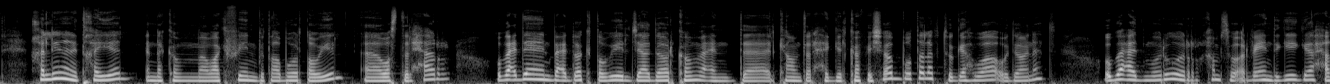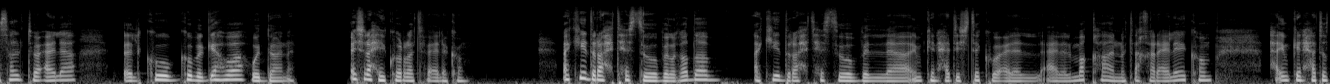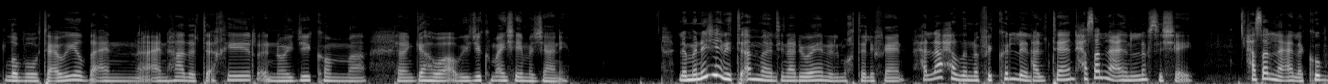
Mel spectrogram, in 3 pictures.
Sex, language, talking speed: female, Persian, 130 wpm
